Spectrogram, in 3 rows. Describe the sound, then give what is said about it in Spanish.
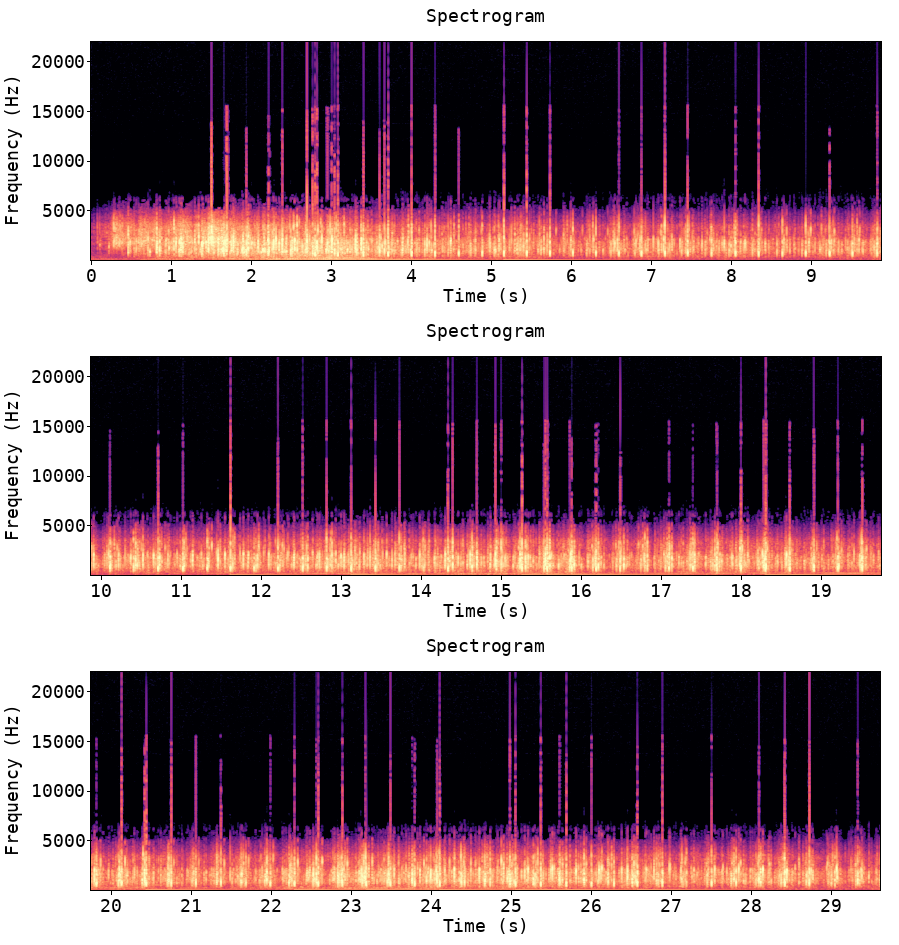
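A large audience gives a minute of applause for the 30,000, closing a gathering, clapping loudly and without pause for about half a minute, the clapping falling into a steady, rhythmic beat, with a low murmur of crowd voices underneath. “nosotros cerramos esta convocatoria haciendo presente de una manera muy especial a los 30.000, y para los 30.000 jamás un minuto de silencio, siempre un minuto de aplauso.”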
